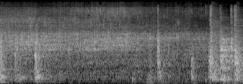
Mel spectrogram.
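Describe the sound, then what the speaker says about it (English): A stick of frozen butter sizzles and hisses in a hot pan beside thick-cut steaks, a steady bright frying crackle with a few sharp spatters and light pan clinks, no voices. "I'm just gonna throw a quick stick of butter in here. This is frozen butter."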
